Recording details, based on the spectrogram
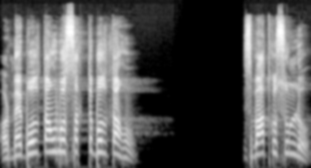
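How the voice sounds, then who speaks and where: A man's voice: extremely high pitch, animated, moderate pace, a bit bright, dry recording, studio quality, in a large hall. A man who teaches math online, speaking to his students in an emphatic, scolding way and repeating lines for force. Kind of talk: impassioned address to students.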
